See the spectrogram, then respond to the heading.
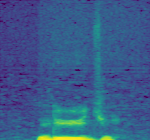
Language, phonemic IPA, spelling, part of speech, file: Breton, /ˈlyːdy/, ludu, noun, LL-Q12107 (bre)-ludu.wav
- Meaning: 1. ash 2. fertilizer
